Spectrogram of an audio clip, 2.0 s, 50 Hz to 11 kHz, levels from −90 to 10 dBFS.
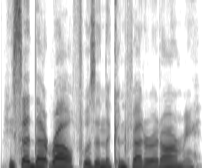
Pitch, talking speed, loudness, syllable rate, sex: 220 Hz, 265 wpm, -16 LUFS, 7.3 syllables/s, female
